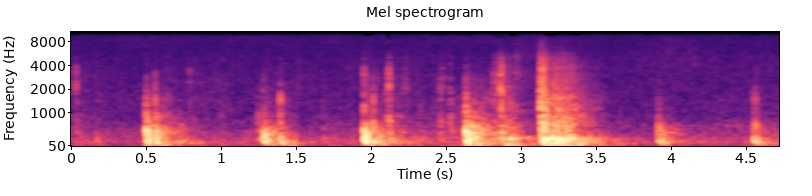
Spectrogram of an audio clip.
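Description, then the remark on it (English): A sergeant tries and opens the unlocked door of Colonel Reed's place of business, a series of hollow thunks and knocks spaced roughly half a second apart, some louder with a short rattle, and no voices. “The sergeant tried the door. Not locked, sir.”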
